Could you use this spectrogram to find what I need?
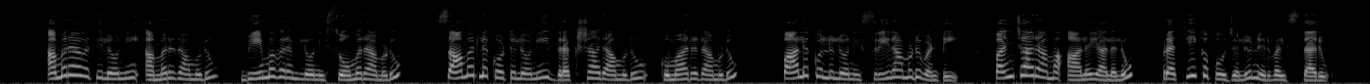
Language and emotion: Telugu, neutral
